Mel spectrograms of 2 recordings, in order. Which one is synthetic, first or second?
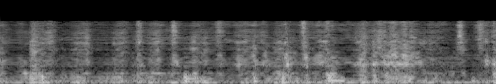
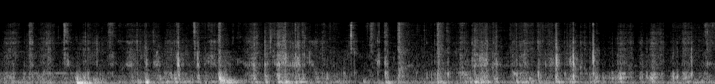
first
